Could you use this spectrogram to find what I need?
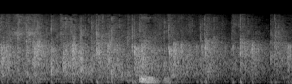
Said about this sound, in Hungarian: egy nagy tapsot ennek a fiatalembernek.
